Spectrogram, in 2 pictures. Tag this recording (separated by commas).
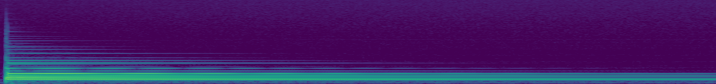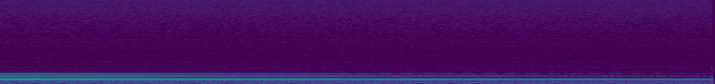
Musical instrument, Piano, Music, Keyboard (musical)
